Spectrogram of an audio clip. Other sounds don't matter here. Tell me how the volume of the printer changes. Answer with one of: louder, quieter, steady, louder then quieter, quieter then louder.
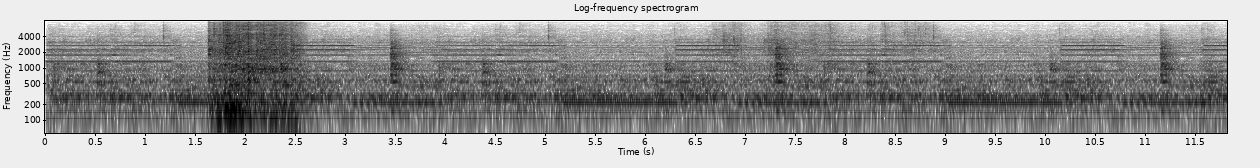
steady.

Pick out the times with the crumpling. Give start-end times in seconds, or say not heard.
1.6-2.6, 6.7-8.9.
